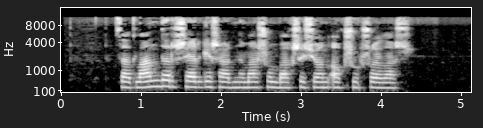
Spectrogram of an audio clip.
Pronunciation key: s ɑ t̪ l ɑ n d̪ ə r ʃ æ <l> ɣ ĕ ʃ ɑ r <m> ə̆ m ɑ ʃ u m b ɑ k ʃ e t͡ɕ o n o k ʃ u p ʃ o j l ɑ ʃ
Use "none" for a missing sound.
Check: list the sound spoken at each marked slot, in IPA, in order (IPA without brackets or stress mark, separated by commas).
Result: r, n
